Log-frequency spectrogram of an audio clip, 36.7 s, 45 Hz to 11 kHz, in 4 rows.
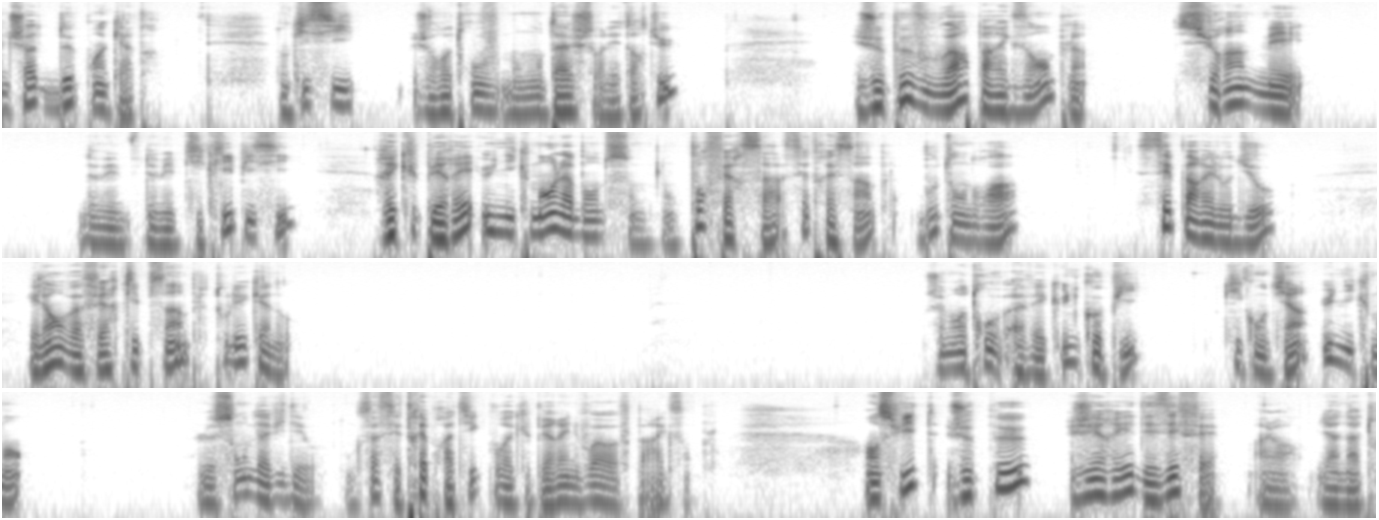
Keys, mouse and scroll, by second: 5.8-6.4 scroll up 2, 9.4-10.4 drag, 10.9 click, 14.6 right click, 21.5 click, 25.6-27.4 drag, 27.7 click, 32.8 Delete, 35.9 click.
